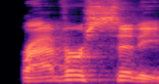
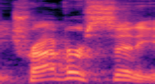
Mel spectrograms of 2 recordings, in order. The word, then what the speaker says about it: Traverse City: real quick if I can find an action pronunciation Traverse City Traverse City okay there we go thank you yeah so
